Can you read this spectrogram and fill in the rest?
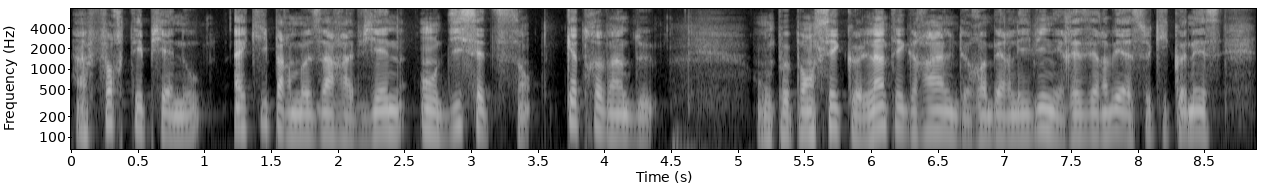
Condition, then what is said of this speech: None; typical speech.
